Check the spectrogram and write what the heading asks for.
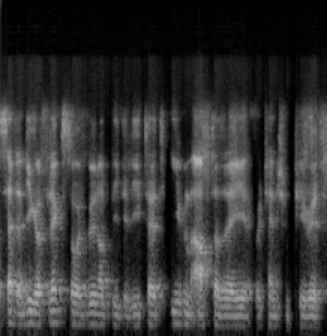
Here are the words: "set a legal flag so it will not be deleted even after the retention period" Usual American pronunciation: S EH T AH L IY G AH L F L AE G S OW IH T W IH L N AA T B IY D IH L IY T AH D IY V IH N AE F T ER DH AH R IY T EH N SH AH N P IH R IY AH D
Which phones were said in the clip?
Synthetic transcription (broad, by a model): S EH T AH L IY G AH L F L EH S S OW IH T W IH L N AA T B IY D IH L IY T AH D IY V IH N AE F T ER DH AH R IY T EH N SH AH N P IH R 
